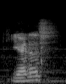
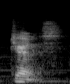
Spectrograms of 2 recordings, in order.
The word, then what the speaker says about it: Janus: that are usually pronounced Yanis. Let me actually, let's ask Google. Oh, it actually means God. Okay, so it is, at least in English, it's pronounced Janice. It is the American pronunciation.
